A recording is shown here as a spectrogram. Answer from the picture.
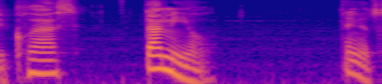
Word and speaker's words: Thaumiel: today this scp-004 - Jay called your class Daniel that's how you pronounce it special containment procedures the entities currently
